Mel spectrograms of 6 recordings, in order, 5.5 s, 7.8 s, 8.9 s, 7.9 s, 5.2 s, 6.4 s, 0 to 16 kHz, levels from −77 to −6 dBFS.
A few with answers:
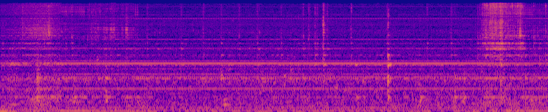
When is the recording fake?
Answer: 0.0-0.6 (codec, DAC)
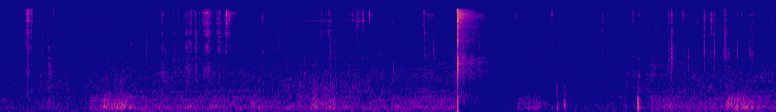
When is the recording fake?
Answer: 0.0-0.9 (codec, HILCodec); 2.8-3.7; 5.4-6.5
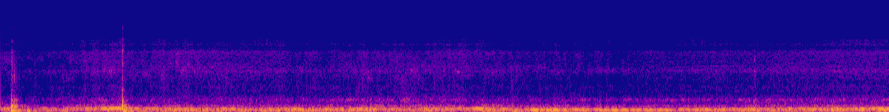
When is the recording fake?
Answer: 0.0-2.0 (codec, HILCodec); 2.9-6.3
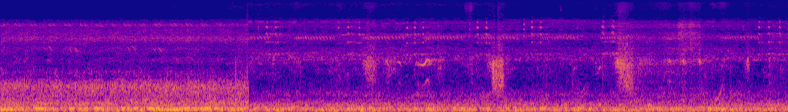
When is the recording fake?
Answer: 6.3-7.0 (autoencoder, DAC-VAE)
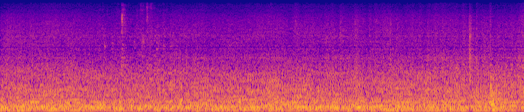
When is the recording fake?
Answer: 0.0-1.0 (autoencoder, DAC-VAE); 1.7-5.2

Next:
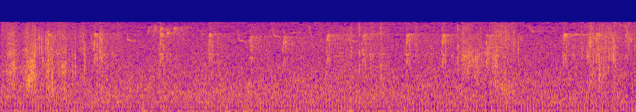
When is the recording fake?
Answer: 0.8-2.5 (vocoder, Vocos); 3.4-4.0

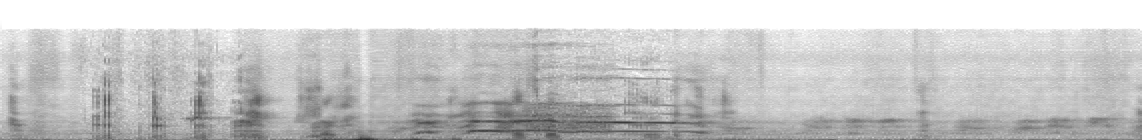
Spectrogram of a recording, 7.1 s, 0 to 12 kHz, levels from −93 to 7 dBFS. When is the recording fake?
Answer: 0.0-0.5 (vocoder, Vocos); 1.5-3.3; 4.2-7.1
